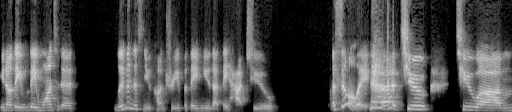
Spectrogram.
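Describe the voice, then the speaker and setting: A woman with an American accent speaks at a moderate pace in a medium pitch, her intonation lively and broken by long, frequent pauses. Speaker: guest speaker, artist. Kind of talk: panel discussion on video call. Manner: halting, mumbling.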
